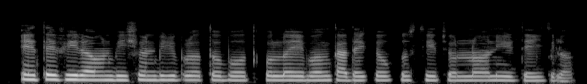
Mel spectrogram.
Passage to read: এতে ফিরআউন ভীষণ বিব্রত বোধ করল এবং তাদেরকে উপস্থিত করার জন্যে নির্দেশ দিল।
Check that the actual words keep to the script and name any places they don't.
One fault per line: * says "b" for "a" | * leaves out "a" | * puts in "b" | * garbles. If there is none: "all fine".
* leaves out "করার"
